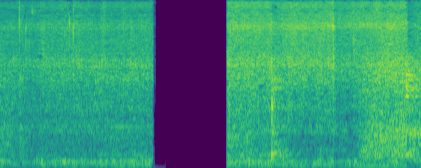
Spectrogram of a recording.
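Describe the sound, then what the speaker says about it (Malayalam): Jackfruit seeds sautéing with turmeric and chilli powder in a pan give a steady close sizzle with scraping stirs, broken by a half-second gap of silence, then the frying resumes and grows slightly louder. "നല്ലപോലെ ഒന്ന് വഴറ്റിയെടുക്കാം"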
